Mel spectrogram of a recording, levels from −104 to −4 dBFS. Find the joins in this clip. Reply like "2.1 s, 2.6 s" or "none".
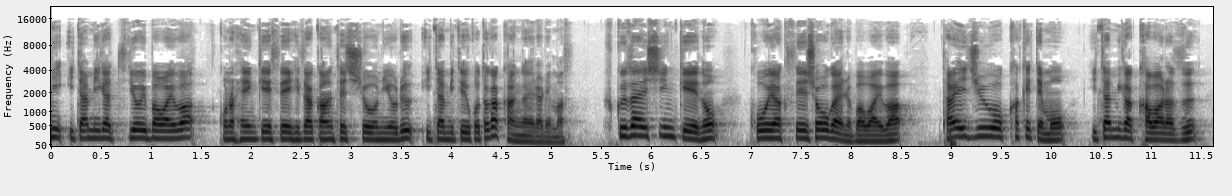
5.3 s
